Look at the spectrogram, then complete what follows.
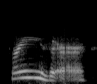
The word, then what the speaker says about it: Fraser: pronounces his name and it's actually fraser kind of like razor but i still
